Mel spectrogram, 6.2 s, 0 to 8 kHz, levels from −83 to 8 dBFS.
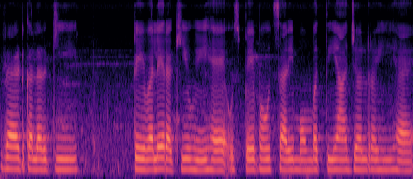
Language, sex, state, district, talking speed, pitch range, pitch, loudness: Hindi, female, Bihar, Sitamarhi, 145 wpm, 170-180 Hz, 175 Hz, -22 LUFS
